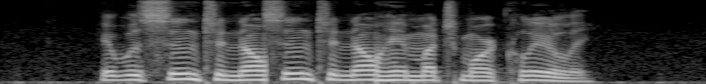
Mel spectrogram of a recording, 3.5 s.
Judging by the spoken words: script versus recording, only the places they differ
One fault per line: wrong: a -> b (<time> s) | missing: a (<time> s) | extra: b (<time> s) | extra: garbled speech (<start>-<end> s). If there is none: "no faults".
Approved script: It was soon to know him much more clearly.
extra: soon to know (1.3 s)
